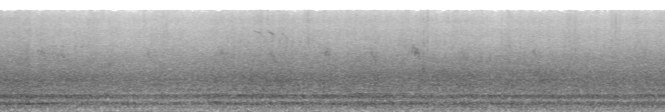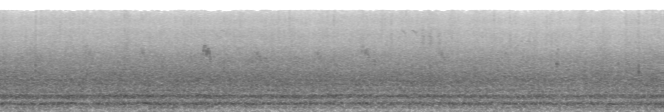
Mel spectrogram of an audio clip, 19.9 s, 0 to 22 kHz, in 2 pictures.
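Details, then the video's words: Swarms of honeybees crossing in and out of their hive in spring make a continuous deep hum for the whole stretch, dense and even, dotted with sparse faint high-pitched chirps from birds nearby. "1 Hour of a Beehive ASMR"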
